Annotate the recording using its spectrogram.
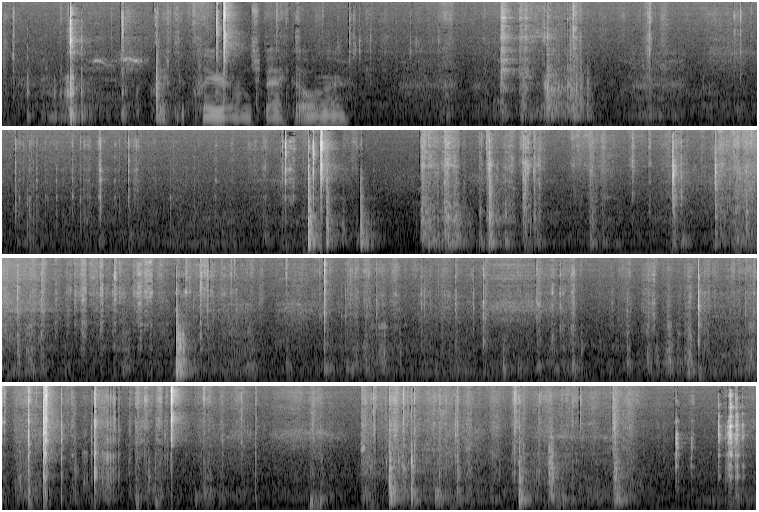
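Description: Plastic clicks and light clatter from a GM PCM wiring-harness connector being handled and fitted together, its housing, cover and terminals knocking and snapping with scattered sharp clicks throughout. A short hummed voice sound comes about two seconds in.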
